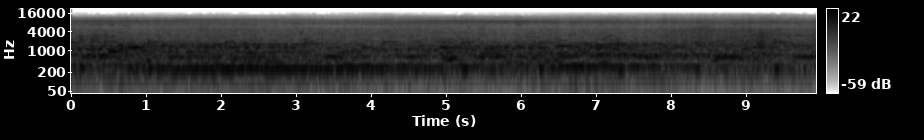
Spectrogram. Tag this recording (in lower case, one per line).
music
stream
